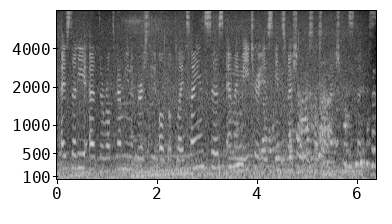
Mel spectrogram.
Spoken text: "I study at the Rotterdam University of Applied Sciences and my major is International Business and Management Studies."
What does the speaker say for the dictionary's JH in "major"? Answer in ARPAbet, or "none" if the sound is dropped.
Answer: CH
